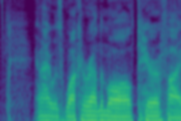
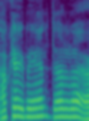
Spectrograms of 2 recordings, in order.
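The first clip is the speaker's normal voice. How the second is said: much higher, timid mock voice; meek placating reply; 9 semitones higher than usual. Young salesman placating an angry business owner, high timid mock voice. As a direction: squeak it out like you're backing down. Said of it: "And I'm like".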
